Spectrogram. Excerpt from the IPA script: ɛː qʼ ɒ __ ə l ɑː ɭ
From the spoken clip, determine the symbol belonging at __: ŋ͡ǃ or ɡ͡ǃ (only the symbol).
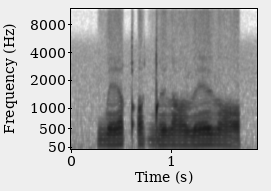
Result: ŋ͡ǃ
